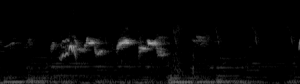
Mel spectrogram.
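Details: Stimulating song of a red-whiskered bulbul to bring out voice: rapid chain of rich, bubbly whistled notes, loudest in the middle, with a faint low hum underneath and a sharp final note.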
